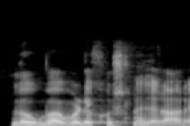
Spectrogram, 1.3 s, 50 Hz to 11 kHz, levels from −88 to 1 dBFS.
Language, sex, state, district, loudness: Hindi, male, Uttar Pradesh, Gorakhpur, -19 LUFS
